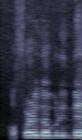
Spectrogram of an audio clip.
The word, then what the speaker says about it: affordable: 그래서 reasonable, affordable인데 이거 미국 사람이 또 굴려서 R과 D나 T 그리고 모음이 있으면 party를 party 하는 것처럼 얘를 affordable 이렇게 발음해요.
